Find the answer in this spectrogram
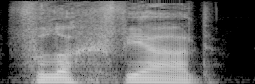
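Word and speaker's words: Fulacht Fiadh: Well, it looks like Fulacht Fiad, but in fact it's pronounced Fulacht Fiad.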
